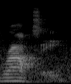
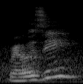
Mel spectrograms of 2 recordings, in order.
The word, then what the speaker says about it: Roxy: Yeah, I believe that, but it's also phonetically spelled. Roxy, Rosie, Roxy, Rocky, Roxy. There's an X in there.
